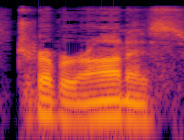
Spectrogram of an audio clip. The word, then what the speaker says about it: Treviranus: My last name is Trevoranis, which is very, very difficult to pronounce, so I usually do care a lot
